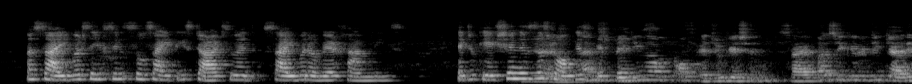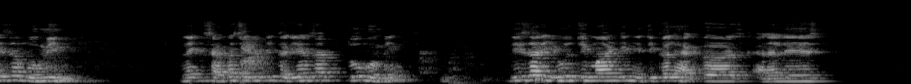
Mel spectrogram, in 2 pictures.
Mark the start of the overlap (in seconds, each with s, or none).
5.2 s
